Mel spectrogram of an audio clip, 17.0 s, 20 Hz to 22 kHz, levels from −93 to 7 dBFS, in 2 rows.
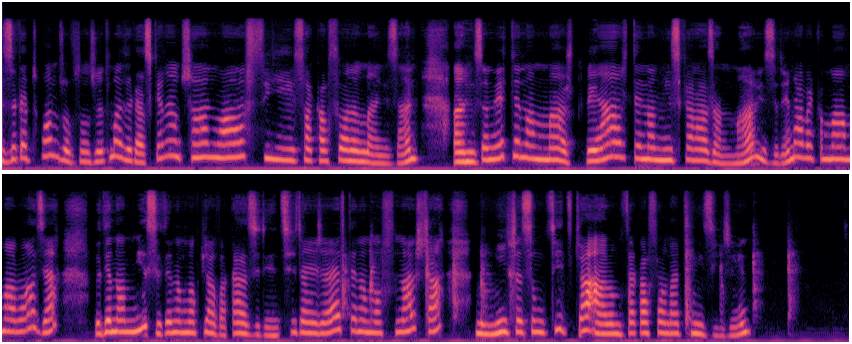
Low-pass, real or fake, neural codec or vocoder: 14.4 kHz; fake; codec, 32 kHz, 1.9 kbps, SNAC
